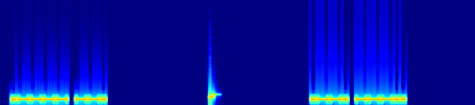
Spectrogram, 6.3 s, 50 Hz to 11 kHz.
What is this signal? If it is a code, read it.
Morse code, heard as a keyed tone, about 28 wpm, 700 Hz. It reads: 1G P8
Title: Single-Letter Single-Number 28wpm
